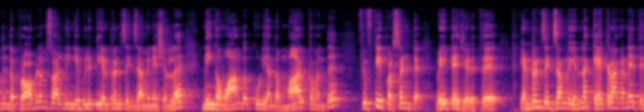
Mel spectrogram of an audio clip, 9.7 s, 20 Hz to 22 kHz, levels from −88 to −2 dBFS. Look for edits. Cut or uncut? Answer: cut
